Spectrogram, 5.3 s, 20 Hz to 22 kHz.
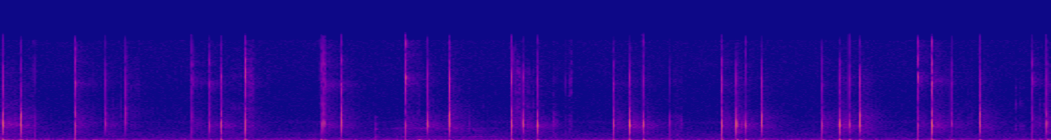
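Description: A small gold and green aluminum coffee capsule, held in both hands in front of the mic, is scratched and tapped with long painted nails. The result is a quick, irregular run of 29 sharp, bright clicks and scratchy ticks that die away almost instantly, with very little low end.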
